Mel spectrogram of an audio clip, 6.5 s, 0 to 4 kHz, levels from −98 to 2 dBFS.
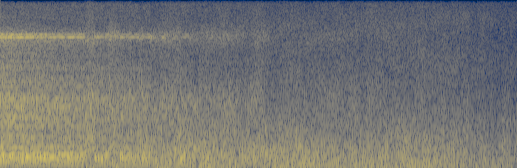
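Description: At 1.06–1.18 s, 1.36–1.5 s, 1.62 s, 1.74–1.78 s, 1.88–2.26 s and from 2.36 s to the end, the sound gives way to steady noise or near silence, likely sound dropped by the voice detector and filled with comfort noise. Unlike packet-loss concealment, nothing is repeated or smeared. The content simply vanishes.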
